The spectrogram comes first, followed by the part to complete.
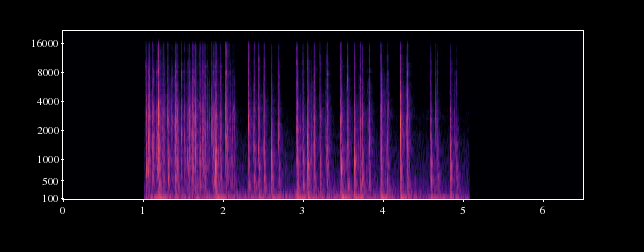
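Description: Computer keyboard typing: a quick, irregular run of key clicks that starts about a second in and stops after about four seconds.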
